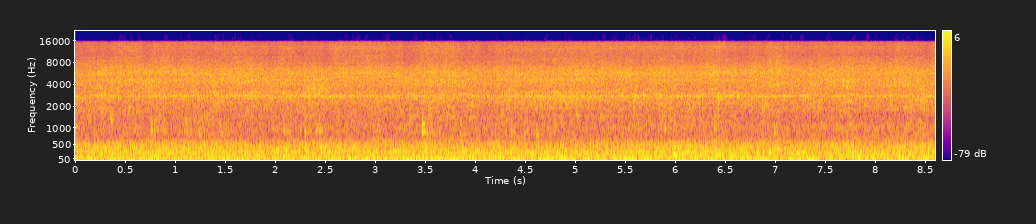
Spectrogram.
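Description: Something rinsed under a running kitchen tap while making orange curd: a loud, continuous rush of water splashing into the sink, close by and unbroken throughout.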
